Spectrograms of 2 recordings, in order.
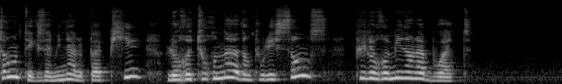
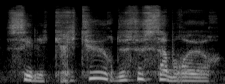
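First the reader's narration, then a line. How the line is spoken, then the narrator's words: Low voice, muttering to himself. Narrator (French): Gillenormand dit à voix basse, et comme se parlant à lui-même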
